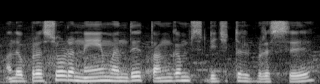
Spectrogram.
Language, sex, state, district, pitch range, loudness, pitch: Tamil, male, Tamil Nadu, Kanyakumari, 150-180 Hz, -14 LUFS, 165 Hz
